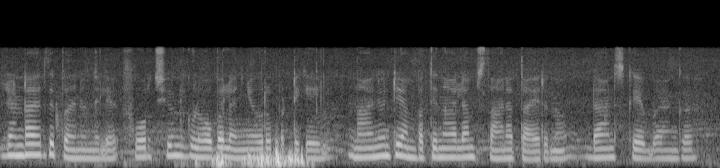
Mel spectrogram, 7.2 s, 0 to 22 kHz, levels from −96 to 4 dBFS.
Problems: constant background noise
